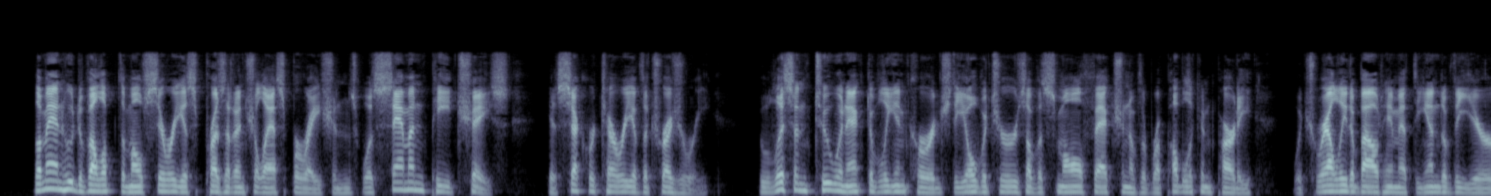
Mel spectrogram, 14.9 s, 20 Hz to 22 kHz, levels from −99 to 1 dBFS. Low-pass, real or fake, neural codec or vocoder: 7.2 kHz; real; none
